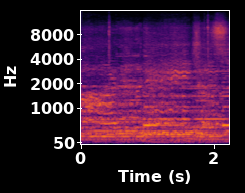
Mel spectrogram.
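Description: A choir singing, its held notes wavering with vibrato.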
